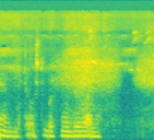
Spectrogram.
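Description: A man's voice speaking until about a second and a half in, then a faint steady hiss.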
